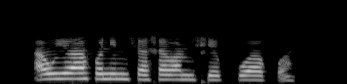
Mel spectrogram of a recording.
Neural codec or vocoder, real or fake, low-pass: none; real; 3.6 kHz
